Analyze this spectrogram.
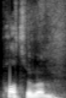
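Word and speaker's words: Potter Heigham: And the next place we will pass will be Potteryam. Although it's been suggested to me, but it's not actually pronounced Pottery. Apparently the locals call it Potterum which is no surprise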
